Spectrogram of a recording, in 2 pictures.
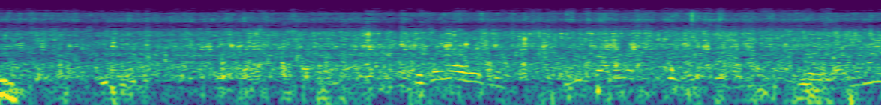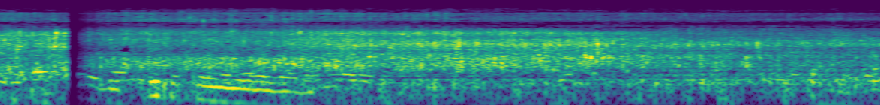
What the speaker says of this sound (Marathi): त्या खड्ड्यात चाललं का पाणी?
